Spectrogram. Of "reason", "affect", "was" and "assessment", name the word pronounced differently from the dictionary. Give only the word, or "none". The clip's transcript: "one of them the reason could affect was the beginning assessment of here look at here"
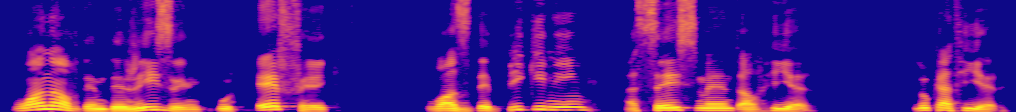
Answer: none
